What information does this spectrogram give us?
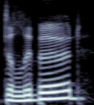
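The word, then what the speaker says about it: Delibird: scarry cool mantine cool deli bird which by the way is supposed to be pronounced deliber which I hated because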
